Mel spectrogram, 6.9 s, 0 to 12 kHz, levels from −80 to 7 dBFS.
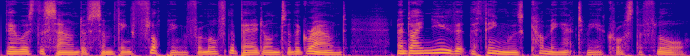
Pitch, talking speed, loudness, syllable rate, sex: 125 Hz, 245 wpm, -18 LUFS, 5.4 syllables/s, male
